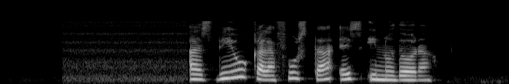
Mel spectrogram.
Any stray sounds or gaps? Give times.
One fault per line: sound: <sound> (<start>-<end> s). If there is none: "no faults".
no faults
